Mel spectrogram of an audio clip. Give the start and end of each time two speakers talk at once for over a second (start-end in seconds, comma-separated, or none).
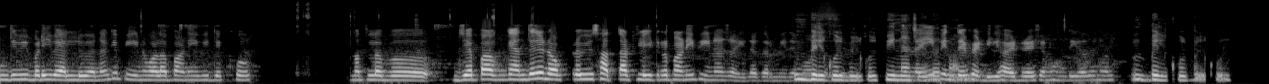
8.1-9.8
